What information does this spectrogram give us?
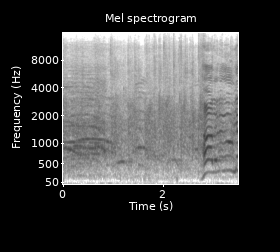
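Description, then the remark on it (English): An audience claps their hands unto the Lord in a steady, dense, continuous patter of many hands, with voices rising over it at the start and a louder voice breaking in near the end. “If you want to be known for that name, clap your hands unto the Lord.”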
